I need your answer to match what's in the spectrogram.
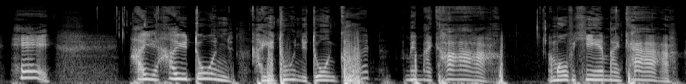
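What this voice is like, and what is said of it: Attempted Boston accent, not convincing. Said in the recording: “Boston's like ... Boston's tough for me too. I'm not the. If you can't tell, I'm not the best accent impersonator.”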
